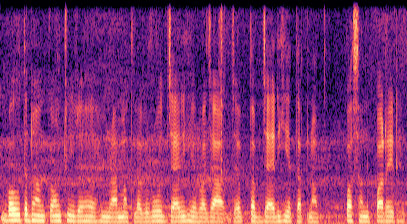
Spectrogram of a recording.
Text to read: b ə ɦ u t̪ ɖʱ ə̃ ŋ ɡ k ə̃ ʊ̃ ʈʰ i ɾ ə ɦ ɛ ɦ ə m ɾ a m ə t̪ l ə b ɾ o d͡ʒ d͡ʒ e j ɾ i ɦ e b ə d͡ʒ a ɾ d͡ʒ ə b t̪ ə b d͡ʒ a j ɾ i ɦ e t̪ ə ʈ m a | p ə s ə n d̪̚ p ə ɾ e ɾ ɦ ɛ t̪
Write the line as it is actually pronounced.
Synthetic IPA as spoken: b ə ɦ u t̪ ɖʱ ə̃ ŋ ɡ k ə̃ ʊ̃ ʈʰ i ɾ ə ɦ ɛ ɦ ə m ɾ a m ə t̪ l ə b ɾ o d͡ʒ d͡ʒ a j ɾ i ɦ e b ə d͡ʒ a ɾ d͡ʒ ə b t̪ ə b d͡ʒ a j ɾ i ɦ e t̪ ə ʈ n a | p ə s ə n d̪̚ p ə ɾ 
